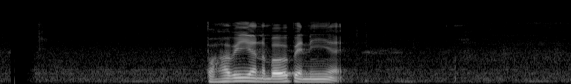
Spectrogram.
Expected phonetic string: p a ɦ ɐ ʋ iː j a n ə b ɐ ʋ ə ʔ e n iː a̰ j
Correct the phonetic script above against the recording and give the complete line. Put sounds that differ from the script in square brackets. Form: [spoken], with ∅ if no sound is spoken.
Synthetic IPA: p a ɦ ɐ ʋ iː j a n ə b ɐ ʋ ə [p] e n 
